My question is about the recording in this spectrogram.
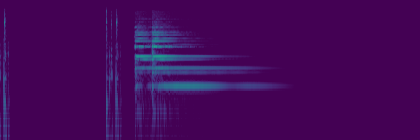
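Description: Subscribe-button animation sound effects: a mouse click, a quick double click about a second later, then a bright bell ding that rings out and fades over about a second and a half.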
